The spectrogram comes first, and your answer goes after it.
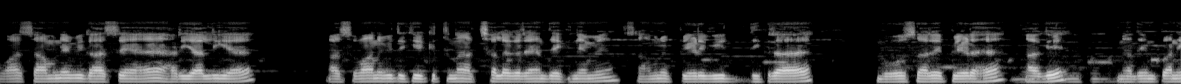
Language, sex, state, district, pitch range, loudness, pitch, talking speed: Hindi, male, Bihar, Supaul, 130-140 Hz, -17 LUFS, 135 Hz, 165 wpm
